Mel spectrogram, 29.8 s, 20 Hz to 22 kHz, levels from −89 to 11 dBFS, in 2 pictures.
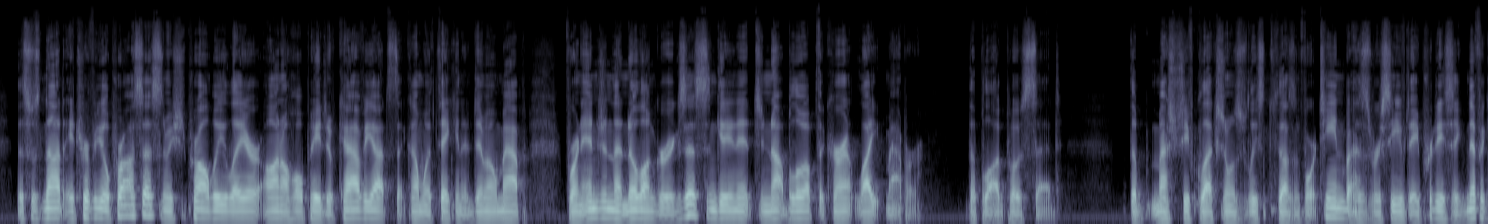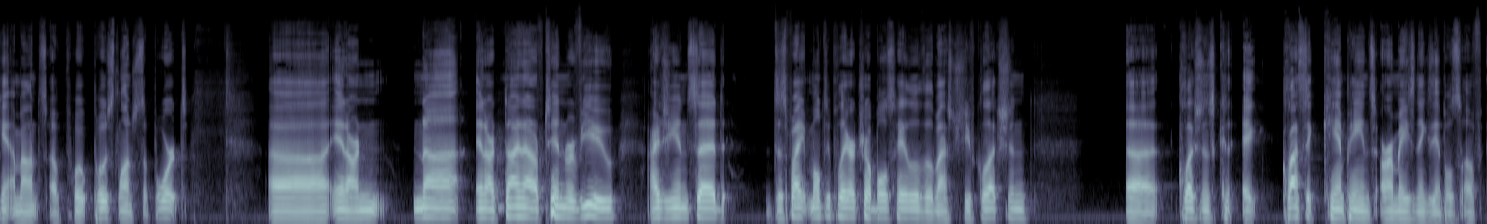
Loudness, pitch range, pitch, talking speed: -22 LUFS, 95-120 Hz, 105 Hz, 195 wpm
